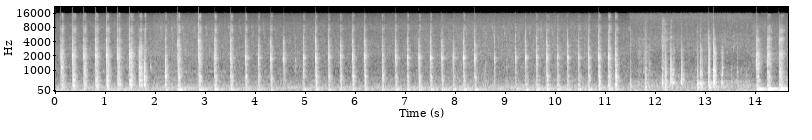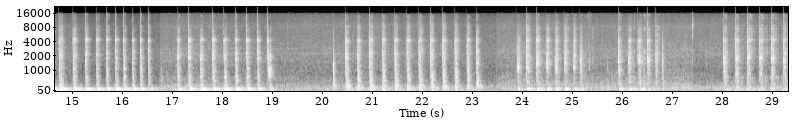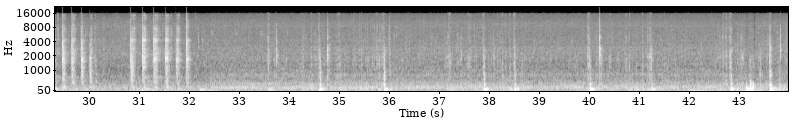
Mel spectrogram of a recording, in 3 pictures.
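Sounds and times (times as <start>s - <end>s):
hammer striking chisel: 0.1s - 8.5s, 9.2s - 11.3s, 14.0s - 19.0s, 20.4s - 23.2s, 23.9s - 25.3s, 25.9s - 26.9s, 28.0s - 30.2s, 30.8s - 32.1s.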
